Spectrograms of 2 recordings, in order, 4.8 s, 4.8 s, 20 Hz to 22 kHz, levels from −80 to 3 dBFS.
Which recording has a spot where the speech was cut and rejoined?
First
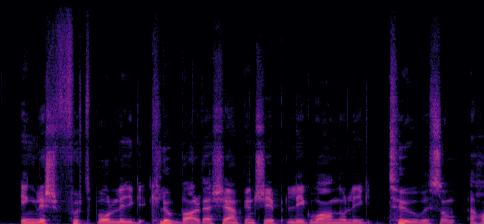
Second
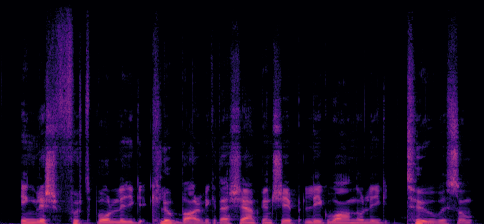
first; 1 cut; at 2.0 s

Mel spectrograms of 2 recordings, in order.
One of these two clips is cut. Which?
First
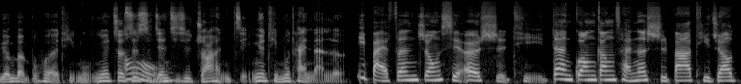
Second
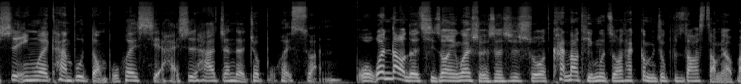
first; 1 cut; at 3.5 s

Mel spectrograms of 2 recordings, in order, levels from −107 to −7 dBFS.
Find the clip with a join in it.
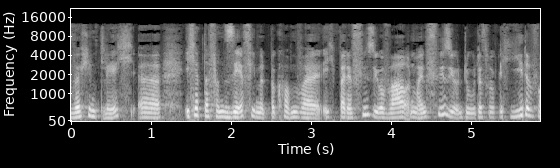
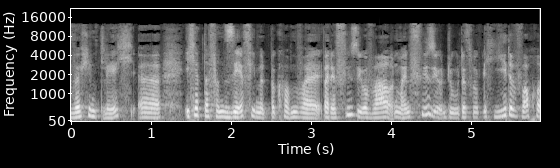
second; 1 cut; at 3.1 s

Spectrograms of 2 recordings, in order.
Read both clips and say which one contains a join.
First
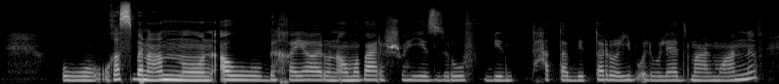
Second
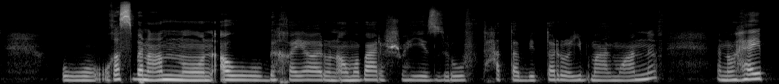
second; 2 cuts; at 4.8 s, 5.9 s

